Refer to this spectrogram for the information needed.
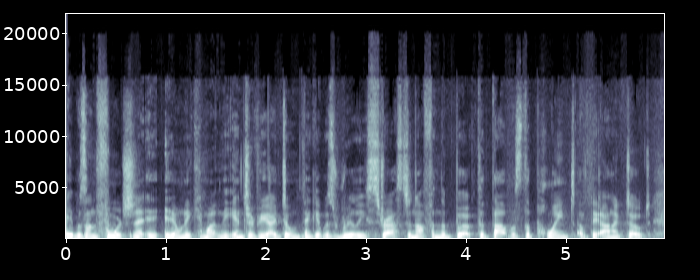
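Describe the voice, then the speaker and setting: Talking very fast with hardly any pauses, a man with a Northern Irish accent has a fairly low pitch, ordinary pitch variation and a dark, mellow tone. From Northern Ireland. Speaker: historian. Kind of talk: panel discussion. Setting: studio.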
